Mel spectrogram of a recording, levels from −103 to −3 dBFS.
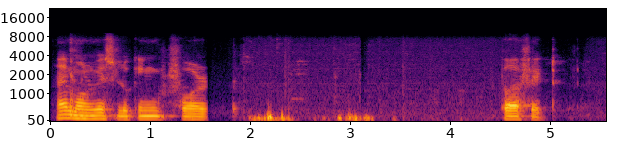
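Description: Speech suppressed in double talk runs from 0.0 to 0.72 s and again from 1.2 to 1.59 s. The speech sinks by as much as about 40 dB, likely because the echo canceller mistook overlapping talk from both ends for loudspeaker echo and turned everything down.

An echo leak follows at 1.8 to 1.89 s: a faint copy of the speech, delayed by 248 ms and about 25 dB below it, slips through as a brief scrap. This is likely residual loudspeaker pickup that the far end's canceller failed to remove.

A shorter, milder suppression in double talk appears at 3.12 to 3.18 s. The speech dips by about 10 dB for a moment, likely the same canceller briefly attenuating during overlap.

Background gated by the echo canceller hits from 4.88 to 5.24 s. While the loudspeaker played, the canceller clamped the microphone, dropping the room sound by about 40 dB for nearly half a second before releasing it.

A second echo leak comes right after, at 5.25 to 5.3 s. 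A trace of the same 248 ms delayed copy, about 35 dB down, likely escapes. The call's microphone processing shows in the band limit, with nothing above 8 kHz.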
